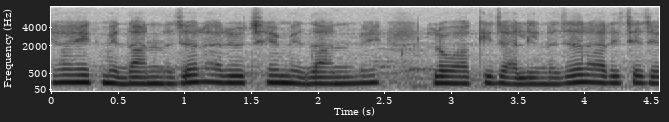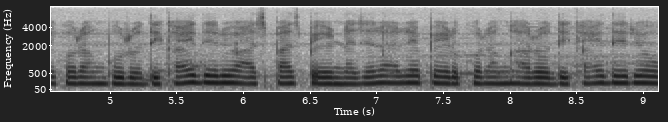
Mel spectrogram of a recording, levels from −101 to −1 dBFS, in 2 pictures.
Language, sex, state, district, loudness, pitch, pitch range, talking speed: Rajasthani, female, Rajasthan, Churu, -16 LUFS, 195 Hz, 185-205 Hz, 230 wpm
